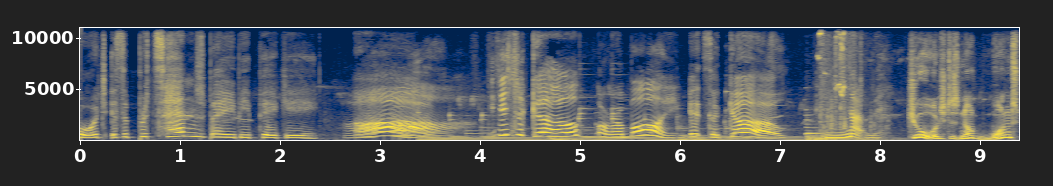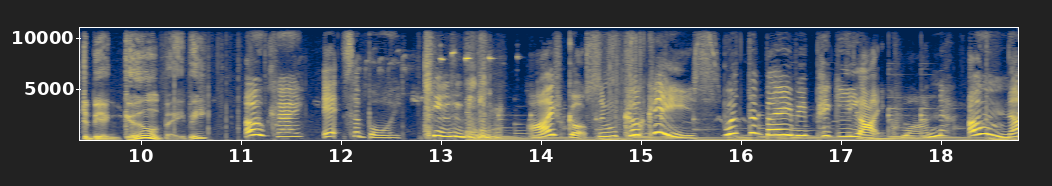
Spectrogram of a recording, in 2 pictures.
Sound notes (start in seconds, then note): 12.9 giggles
